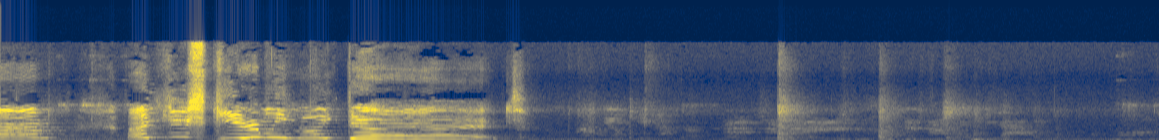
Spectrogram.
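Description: A child's high-pitched sing-song voice, wordless, in about four drawn-out calls over the first four seconds, then a few light knocks over a faint steady hum.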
